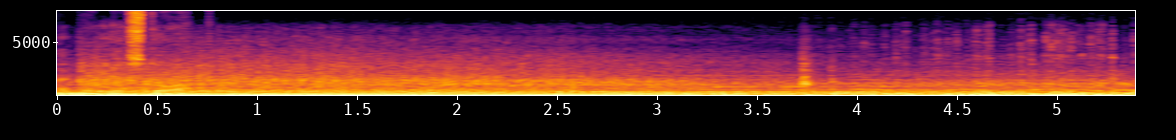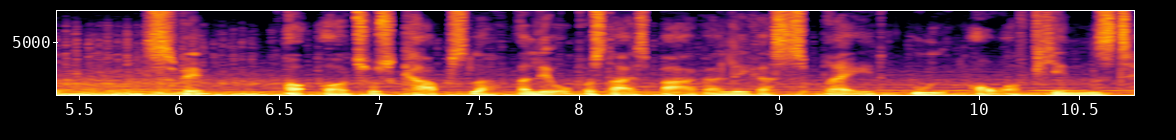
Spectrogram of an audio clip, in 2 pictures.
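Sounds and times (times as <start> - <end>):
English bomber aircraft engines droning: 0.0 - 10.7
speech: 0.4 - 1.0, 6.0 - 10.7.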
